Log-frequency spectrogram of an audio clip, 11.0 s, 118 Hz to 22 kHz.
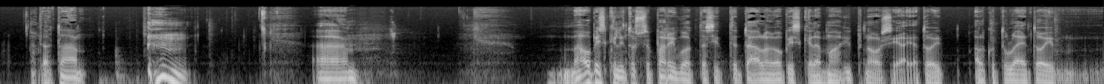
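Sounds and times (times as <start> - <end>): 
speech: 0.4 - 2.0, 3.2 - 3.7, 5.5 - 11.0
person clearing throat: 1.4 - 2.0
person coughing in short rough bursts: 1.4 - 2.0.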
